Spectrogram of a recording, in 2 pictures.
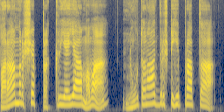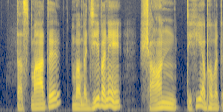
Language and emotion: Sanskrit, happy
